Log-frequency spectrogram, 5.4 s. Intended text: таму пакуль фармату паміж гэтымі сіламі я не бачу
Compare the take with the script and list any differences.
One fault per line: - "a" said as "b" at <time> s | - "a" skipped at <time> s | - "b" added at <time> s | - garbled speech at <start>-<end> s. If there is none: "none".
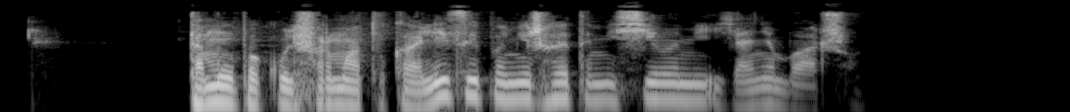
- "кааліцыі" added at 2.0 s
